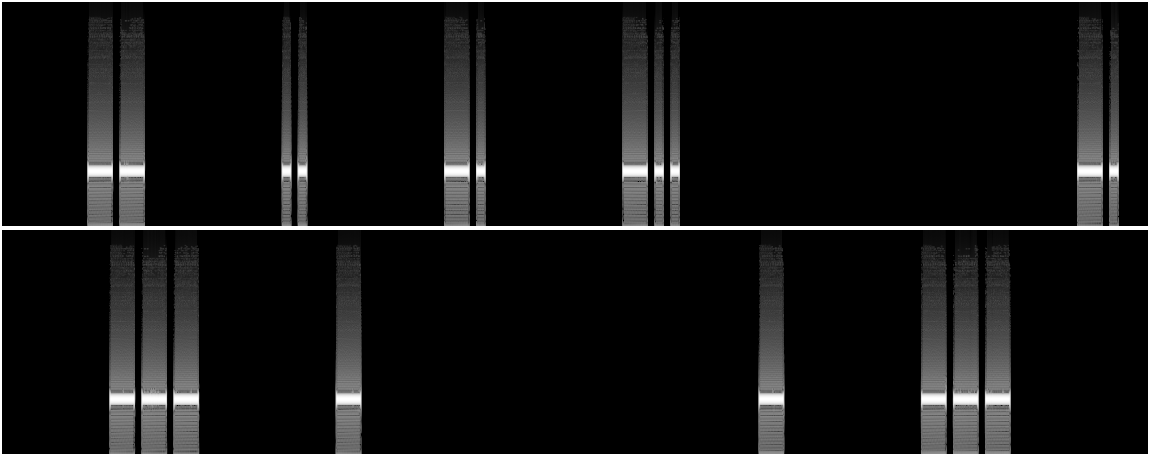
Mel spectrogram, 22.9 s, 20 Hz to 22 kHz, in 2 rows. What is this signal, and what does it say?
Morse code, heard as a keyed tone, about 15 wpm, spaced as for 5 wpm, 1000 Hz. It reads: MIND NOT TO
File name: qotdfiles / 5wpm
